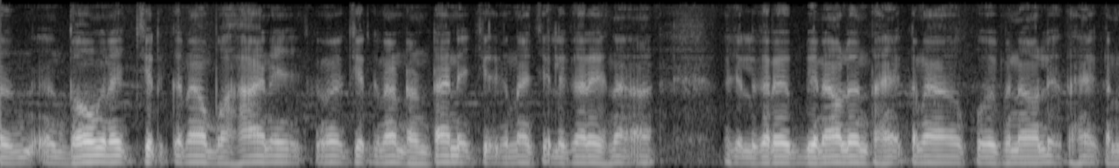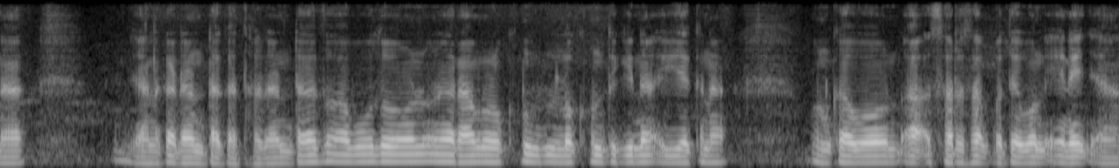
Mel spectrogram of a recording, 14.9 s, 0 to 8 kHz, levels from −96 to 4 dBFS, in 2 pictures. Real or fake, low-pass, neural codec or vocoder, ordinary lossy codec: real; 7.2 kHz; none; none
